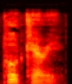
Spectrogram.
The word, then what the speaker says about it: apothecary: And their chemist is not a chemist, but an apothecary, pronounced potcary.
